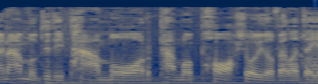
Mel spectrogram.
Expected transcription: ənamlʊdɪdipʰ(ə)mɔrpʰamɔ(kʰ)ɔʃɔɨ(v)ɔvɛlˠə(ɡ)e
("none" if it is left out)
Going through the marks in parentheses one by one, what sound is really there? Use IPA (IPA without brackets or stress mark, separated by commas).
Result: a, pʰ, ð, d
